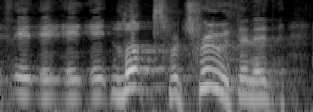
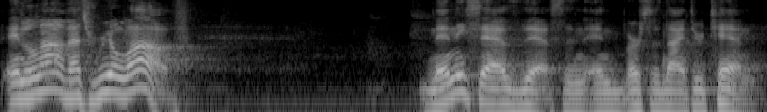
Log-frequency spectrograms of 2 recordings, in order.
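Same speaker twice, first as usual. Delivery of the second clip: ordinary delivery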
